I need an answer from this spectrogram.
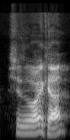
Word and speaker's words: Shizuoka: Shizuoka?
